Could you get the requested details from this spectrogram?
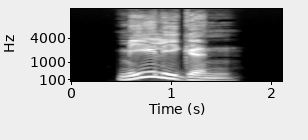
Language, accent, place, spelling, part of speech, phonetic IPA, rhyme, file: German, Germany, Berlin, mehligen, adjective, [ˈmeːlɪɡn̩], -eːlɪɡn̩, De-mehligen.ogg
- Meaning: inflection of mehlig: 1. strong genitive masculine/neuter singular 2. weak/mixed genitive/dative all-gender singular 3. strong/weak/mixed accusative masculine singular 4. strong dative plural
